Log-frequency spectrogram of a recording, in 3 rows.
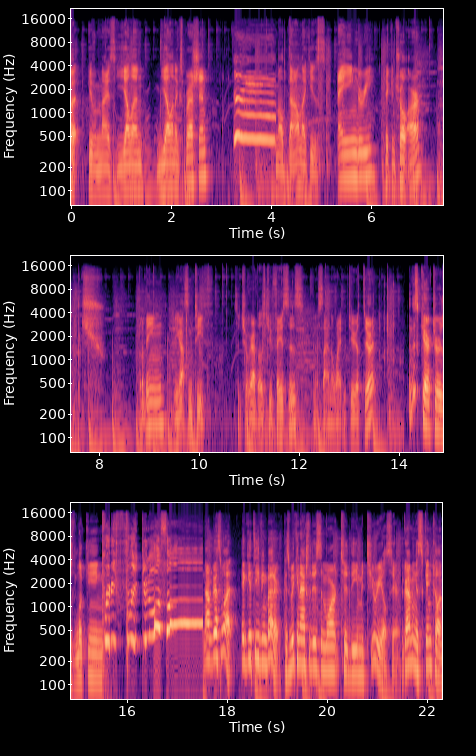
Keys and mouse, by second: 0.1 Tab, 0.3 g, 0.8 g, 1.8 click, 3.0 g, 4.0 shift+middle click, 4.2 g, 6.1 s, 6.3 ctrl+r, 7.1 click, 9.7 3, 10.0 click, 10.5 click, 10.9 shift+middle click, 12.4 click, 13.4 Tab, 13.6-14.8 typing, 14.0 Tab, 19.8 click.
